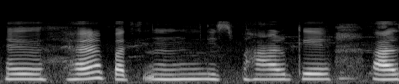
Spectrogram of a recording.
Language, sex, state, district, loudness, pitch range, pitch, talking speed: Hindi, female, Bihar, Vaishali, -18 LUFS, 230-245 Hz, 240 Hz, 105 wpm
